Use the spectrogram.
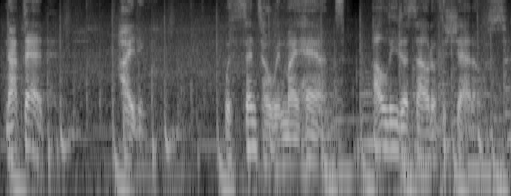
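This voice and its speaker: Deep, menacing clan swordsman. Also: expressive, a little slow, over music. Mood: cold, resolute. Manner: terse, controlled, threatening. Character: menacing, proud male swordsman from a hidden clan. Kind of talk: video game cutscene acting.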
